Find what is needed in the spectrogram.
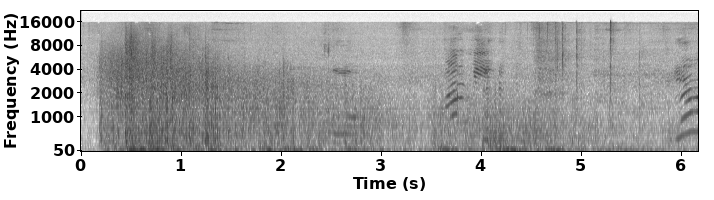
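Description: A thunderclap sound effect: a sudden loud crack about a quarter second in, then a deep rolling rumble that dies away over several seconds.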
